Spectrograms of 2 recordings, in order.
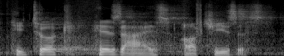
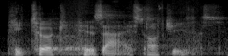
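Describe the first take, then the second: First: Said in the usual way. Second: Whispered, slow and much softer; whispered repeat. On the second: Shown as a demonstration. Preacher repeats the point to the congregation in a whisper. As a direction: breathe the line again for emphasis.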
